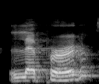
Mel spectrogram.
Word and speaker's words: leopard: we then also have jeopardy sounds like geoparty leopard sounds like leopard and people that's why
